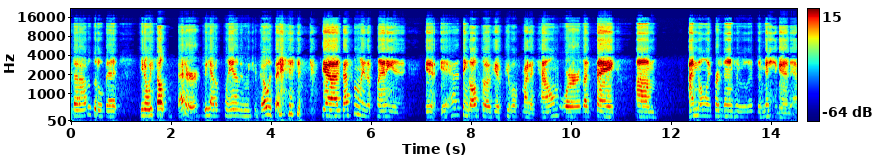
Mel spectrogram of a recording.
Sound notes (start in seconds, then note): 5.1 laughs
